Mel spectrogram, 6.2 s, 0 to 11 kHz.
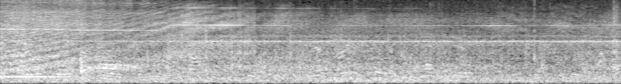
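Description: Four electric ducted fans of a Freewing AL-37 RC airliner whining as it taxis: a steady high whine, with a second tone gliding upward about two seconds in.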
